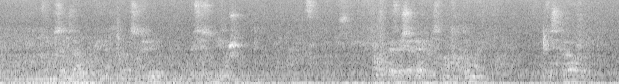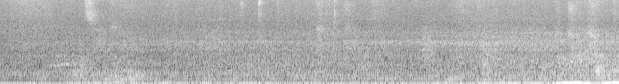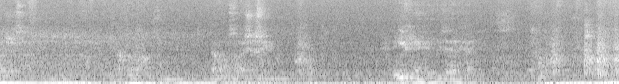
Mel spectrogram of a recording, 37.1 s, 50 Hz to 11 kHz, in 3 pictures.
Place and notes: Film production, in an old school transformed in a police station. The film is called "La Forêt" and it's a 6 times 52 mn (Nexus Production). The recording contains timeouts, and three shootings (3:12 mn, 10:49 mn, 14:37). It's a dumb sequence when a murderer is waiting to be interrogated. Thanks to the prod welcoming me on the filmmaking.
